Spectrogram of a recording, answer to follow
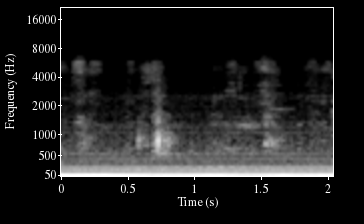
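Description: Felt-tip marker writing on a whiteboard: a series of faint short scratchy strokes as the letters are drawn, over a steady low hum.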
